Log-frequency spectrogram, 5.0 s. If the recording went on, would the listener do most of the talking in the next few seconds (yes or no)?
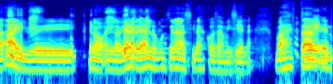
no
